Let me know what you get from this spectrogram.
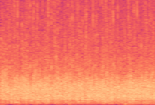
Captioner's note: applause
